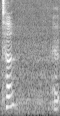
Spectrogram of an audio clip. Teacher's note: This is very similar to the T that we have in English, except it's pronounced farther back in your mouth. So if you pronounce it ta, you'd have to slide your tongue back a little bit in order to make the sound. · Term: retroflexed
